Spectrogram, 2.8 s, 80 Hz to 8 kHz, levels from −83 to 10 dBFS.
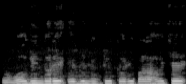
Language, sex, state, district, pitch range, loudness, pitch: Bengali, male, West Bengal, Dakshin Dinajpur, 190-205 Hz, -22 LUFS, 195 Hz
